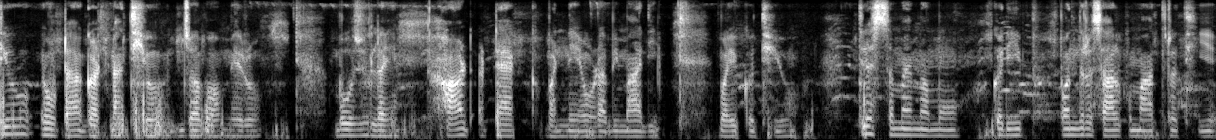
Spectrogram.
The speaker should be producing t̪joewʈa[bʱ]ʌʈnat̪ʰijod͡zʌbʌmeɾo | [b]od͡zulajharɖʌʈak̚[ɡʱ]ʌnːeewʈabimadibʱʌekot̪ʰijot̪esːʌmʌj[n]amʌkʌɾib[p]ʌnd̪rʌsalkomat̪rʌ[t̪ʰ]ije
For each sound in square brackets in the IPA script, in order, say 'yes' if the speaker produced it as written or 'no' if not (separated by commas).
no, yes, no, no, yes, yes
